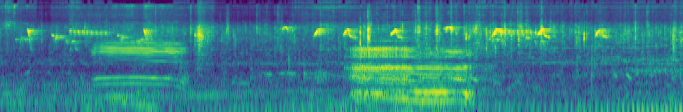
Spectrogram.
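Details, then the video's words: Village cattle in a herd hurrying joyfully back to the pen give two moos, a short one and then a fuller, louder one, a few seconds apart. Birds twitter steadily above a soft rural background hum. "Kawanan sapi lembu yang berlarian menuju kandang dengan kegiranganan dengan suara moo khas sapi desa"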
